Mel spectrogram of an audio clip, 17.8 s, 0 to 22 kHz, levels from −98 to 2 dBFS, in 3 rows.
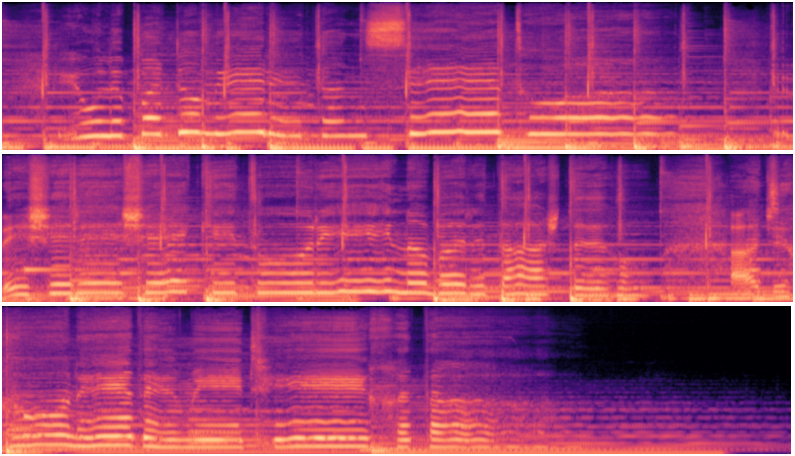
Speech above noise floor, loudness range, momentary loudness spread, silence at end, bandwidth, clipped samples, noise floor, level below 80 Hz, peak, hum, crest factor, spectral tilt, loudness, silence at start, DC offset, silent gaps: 30 dB; 4 LU; 11 LU; 0.5 s; over 20 kHz; under 0.1%; -42 dBFS; -22 dBFS; 0 dBFS; 50 Hz at -40 dBFS; 12 dB; -5.5 dB/octave; -13 LUFS; 0 s; under 0.1%; none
